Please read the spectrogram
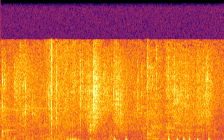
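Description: Faint room tone with a run of soft, low ticks, coming closer together near the end.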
